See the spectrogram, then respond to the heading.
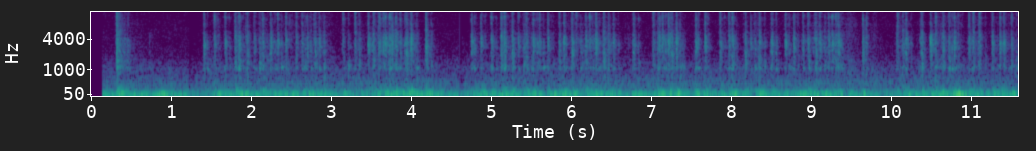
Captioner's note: typing sounds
